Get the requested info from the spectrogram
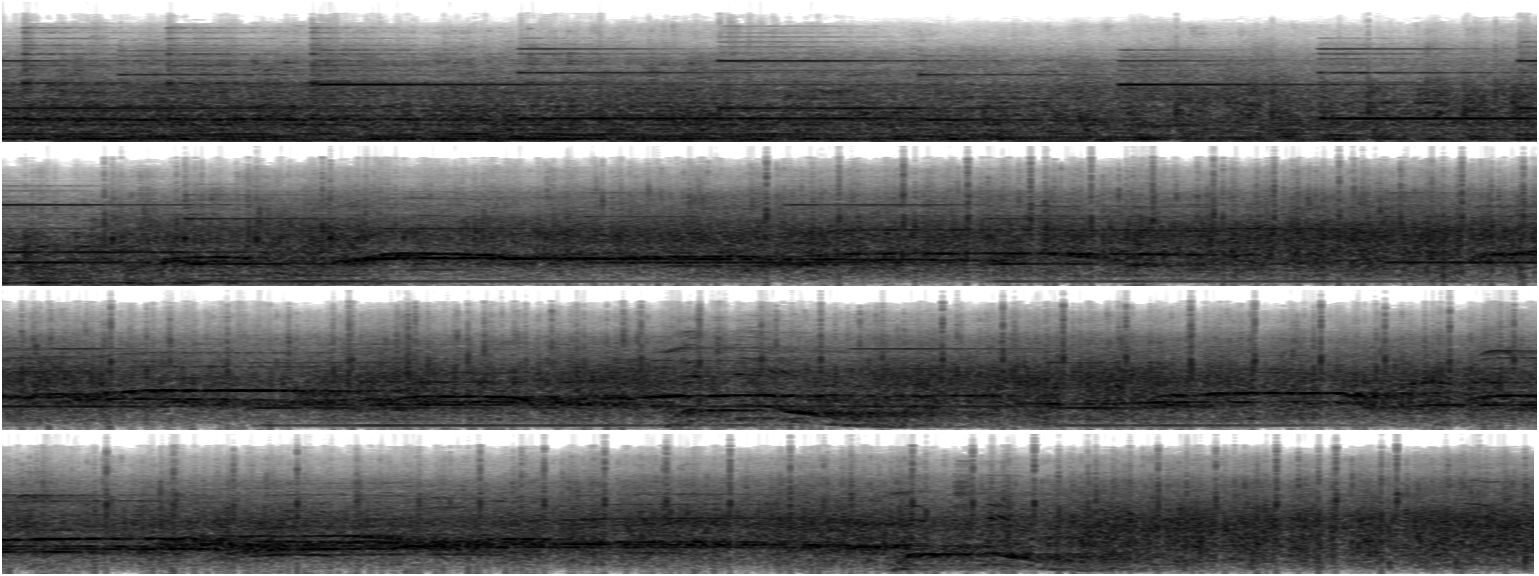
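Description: Runway music with a bass line fades out about eight seconds in, giving way to an audience applauding and cheering, with voices calling out over the clapping.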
